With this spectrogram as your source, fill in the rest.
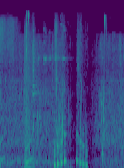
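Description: A quick burst of clicking tones sounds as a menu opens.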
